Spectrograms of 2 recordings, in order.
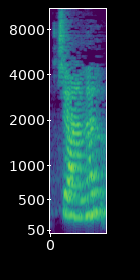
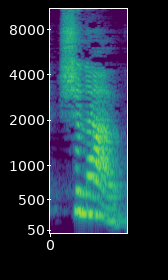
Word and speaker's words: Chanel: on Scotty I'm pronounced with a Chanel not channel or channel no we pronounced it Chanel that's the right format of pronouncing this word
